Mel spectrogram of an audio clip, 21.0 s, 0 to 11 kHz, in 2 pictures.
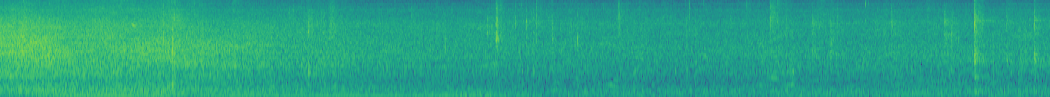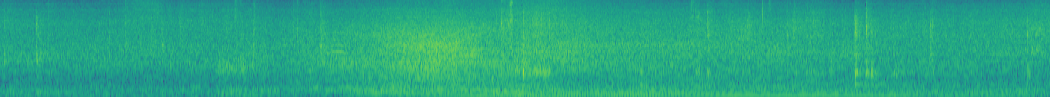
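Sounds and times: vehicle engine passing: 0:00.0 - 0:05.2, 0:12.6 - 0:21.0.

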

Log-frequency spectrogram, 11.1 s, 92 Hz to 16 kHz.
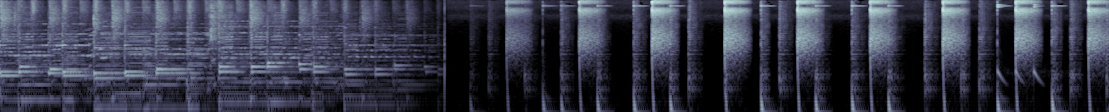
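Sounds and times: drum machine beat: 0:04.5 - 0:11.0.

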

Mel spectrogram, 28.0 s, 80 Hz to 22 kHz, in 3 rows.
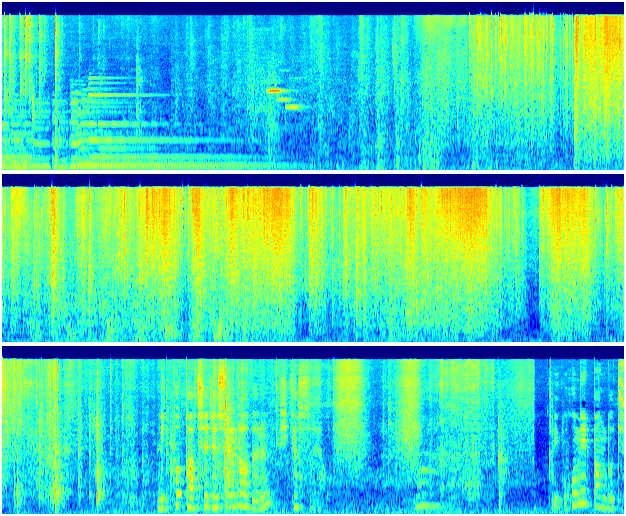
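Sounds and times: plastic bag rustling: 0:05.6 - 0:20.8.

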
